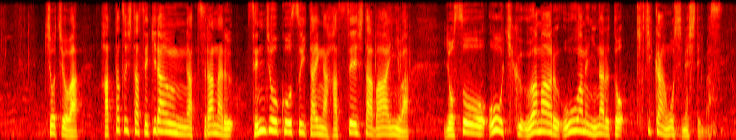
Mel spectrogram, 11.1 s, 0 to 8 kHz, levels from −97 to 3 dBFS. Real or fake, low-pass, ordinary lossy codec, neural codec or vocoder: real; 7.2 kHz; none; none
